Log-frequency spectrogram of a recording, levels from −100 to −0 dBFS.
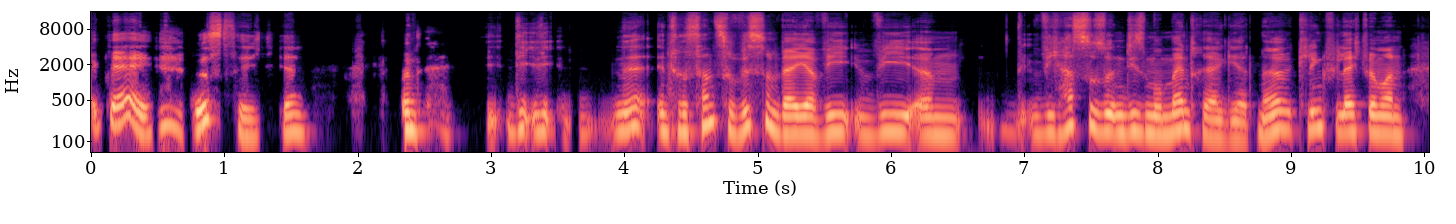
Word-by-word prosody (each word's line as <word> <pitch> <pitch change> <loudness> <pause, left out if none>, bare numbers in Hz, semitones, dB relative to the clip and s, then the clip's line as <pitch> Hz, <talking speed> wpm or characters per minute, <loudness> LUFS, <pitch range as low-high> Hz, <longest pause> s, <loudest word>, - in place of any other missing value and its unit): okay, 195 -9 +4 0.3
lustig, 165 - +2
ja. 140 - +1 0.8
Und 160 -1 +4 0.5
die - - -8
die 150 -1 -4
ne 150 +6 -2
interessant 150 +7 0
zu 150 -4 -2
wissen 170 -1 +1
wäre 135 0 +6
ja 135 -2 +3
wie 145 0 0
wie, 145 +2 -1
ähm 130 -1 -2
w 160 -5 -17 0.2
wie - - -7
hast 185 +4 +1
du 180 - +1
so 150 - +3
in 140 -1 +4
diesem 145 0 0
Moment 145 +5 +1
reagiert, 110 -3 -2
ne? 155 +5 +1
Klingt 160 +3 -3
vielleicht, 145 +1 +1
wenn 145 - +4
man 130 -2 0
145 Hz, 175 wpm, -20 LUFS, 135-160 Hz, 0.8 s, wäre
